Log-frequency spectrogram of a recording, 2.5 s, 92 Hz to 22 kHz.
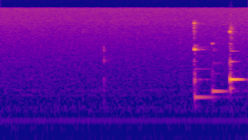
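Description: Quiet room tone with a faint steady hum and a soft tick about a second in. Right at the end, a Samsung Galaxy Note 8's notification chime starts, a run of short pitched notes, as the phone pops up its Bluetooth pairing request.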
